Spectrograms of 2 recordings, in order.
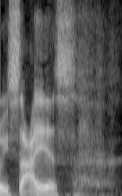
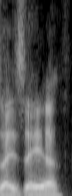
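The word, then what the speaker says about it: Isaías: So So Isaaias is the way I pronounce it to these West because they can't they can't say Isaaias. So, Isaas Isa is Spanish version of my name in English. So the English version is Isaiah and uh so I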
